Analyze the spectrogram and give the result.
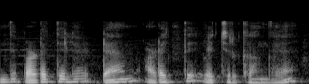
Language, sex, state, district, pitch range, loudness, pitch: Tamil, male, Tamil Nadu, Nilgiris, 95-125 Hz, -24 LUFS, 110 Hz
